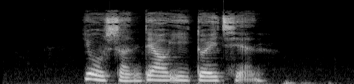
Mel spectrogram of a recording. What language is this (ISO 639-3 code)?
zho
